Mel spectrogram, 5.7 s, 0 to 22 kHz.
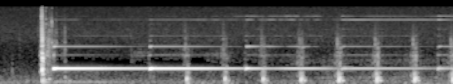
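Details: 2006 Pontiac Solstice: sharp click repeating about once a second with faint steady electrical tone behind, present all the time since battery replacement; source unknown.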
